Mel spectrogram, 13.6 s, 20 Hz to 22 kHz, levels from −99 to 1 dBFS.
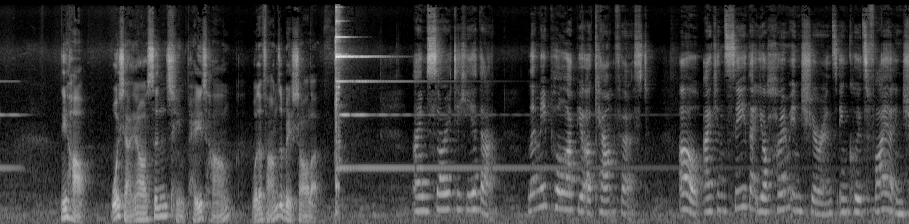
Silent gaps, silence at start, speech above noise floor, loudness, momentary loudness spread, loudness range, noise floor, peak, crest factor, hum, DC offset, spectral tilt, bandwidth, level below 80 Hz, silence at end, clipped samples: none; 0 s; 21 dB; -19 LUFS; 17 LU; 20 LU; -56 dBFS; 0 dBFS; 26 dB; none; under 0.1%; -1 dB/octave; over 20 kHz; -62 dBFS; 0 s; under 0.1%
